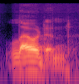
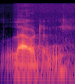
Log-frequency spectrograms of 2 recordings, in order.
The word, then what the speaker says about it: Loudoun: time I'm being I'm being told that the pronunciation of that school is uh Loudoun Louden thank you so uh if you have other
